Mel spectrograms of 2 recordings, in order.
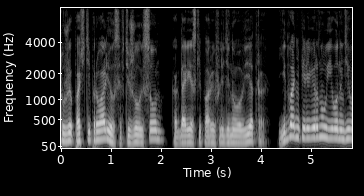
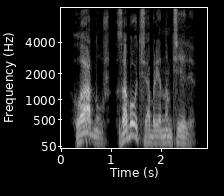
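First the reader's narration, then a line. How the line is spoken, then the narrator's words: Muttering. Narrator (Russian): пробурчал Рафаэль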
